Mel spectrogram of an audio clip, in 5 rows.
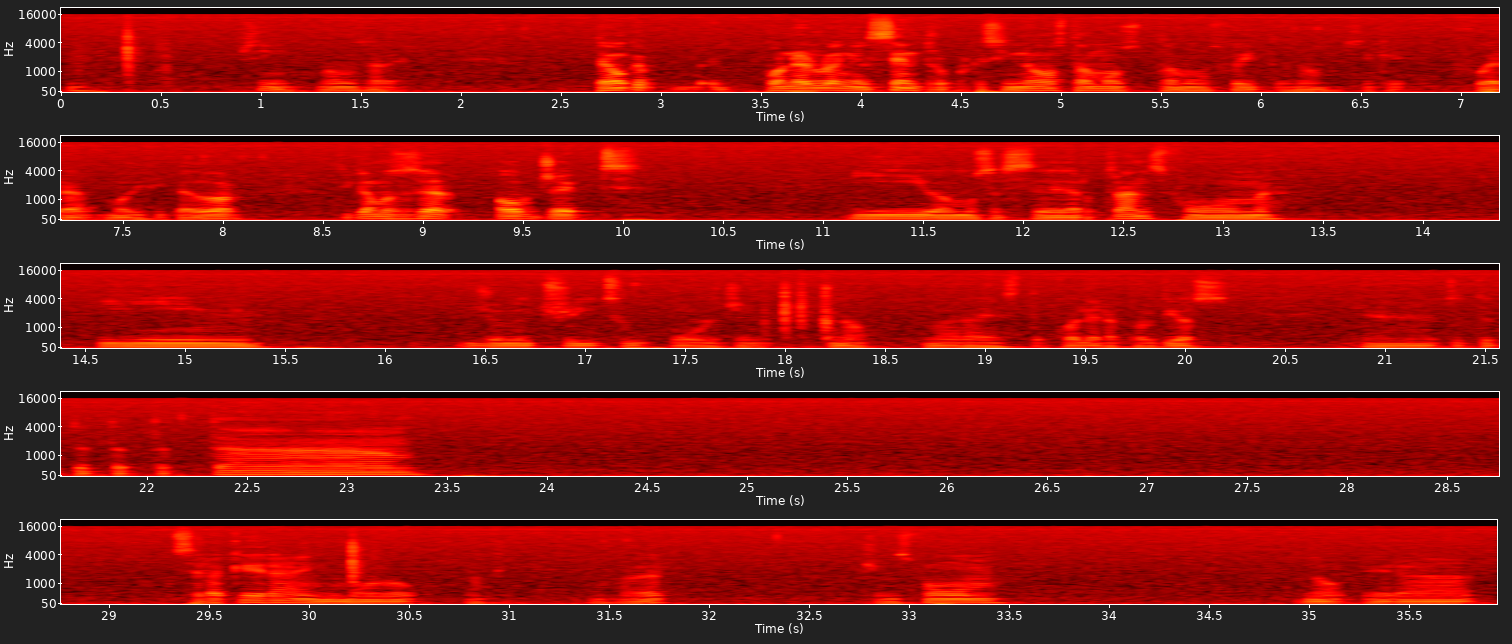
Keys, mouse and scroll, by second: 0.3 Tab, 2.2 click, 6.1 click, 7.8 click, 17.1 click, 18.0 ctrl+z, 19.0 click, 30.2 Tab, 31.4 click.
